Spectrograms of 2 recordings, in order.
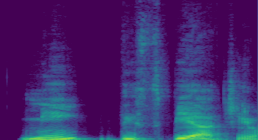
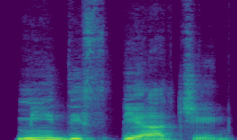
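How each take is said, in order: First: Mi dispiace drawn out syllable by syllable; slow demo. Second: Said in the usual way. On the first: Shown as a demonstration. Teacher modelling mi dispiace very slowly for viewers. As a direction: spell out mi dispiace very slowly for learners. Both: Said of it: "এটাকে আমরা Italian ভাষা বলবো কি?".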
